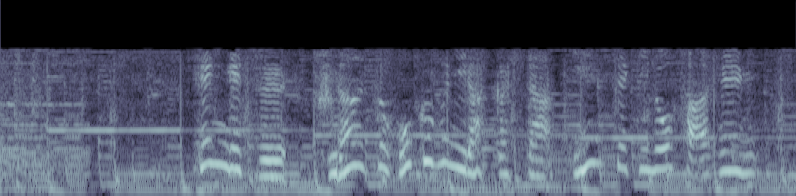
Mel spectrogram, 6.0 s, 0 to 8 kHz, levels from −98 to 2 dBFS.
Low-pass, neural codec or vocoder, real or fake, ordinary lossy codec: 7.2 kHz; none; real; AAC, 16 kbps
